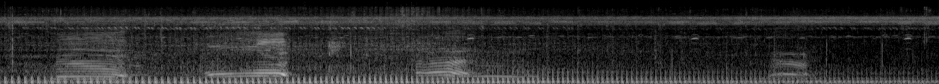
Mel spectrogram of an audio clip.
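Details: Tame cows, dozens roaming a road, call to their companions while looking for grass. There are four short harmonic bellows, the first three close together and the last after a pause, over a steady low mechanical drone and a high constant hiss.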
